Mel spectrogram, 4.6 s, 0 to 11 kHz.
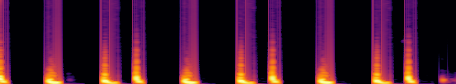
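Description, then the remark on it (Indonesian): Heartbeat of a third heart sound (S3 gallop) at normal speed, with a galloping three-part rhythm: each cycle brings two sharp thuds followed closely by a softer, low extra sound, repeating steadily, clear with no talking. “Nah, ini adalah bunyi S3.”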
